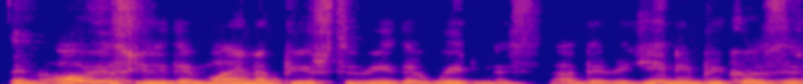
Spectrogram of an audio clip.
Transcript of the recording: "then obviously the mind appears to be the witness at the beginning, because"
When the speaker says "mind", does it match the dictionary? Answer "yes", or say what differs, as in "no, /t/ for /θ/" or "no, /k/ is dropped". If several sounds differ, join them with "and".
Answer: no, /d/ is dropped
